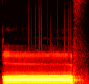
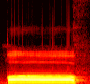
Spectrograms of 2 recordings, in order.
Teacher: Coba diperhatikan huruf qaf ketika kita baca panjang. Qaf. Nah, kan ada suara fa yang disukun. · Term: mad lazim mukhaffaf harfi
